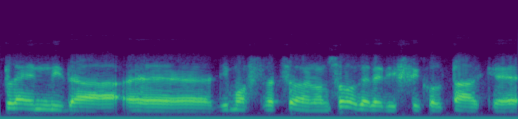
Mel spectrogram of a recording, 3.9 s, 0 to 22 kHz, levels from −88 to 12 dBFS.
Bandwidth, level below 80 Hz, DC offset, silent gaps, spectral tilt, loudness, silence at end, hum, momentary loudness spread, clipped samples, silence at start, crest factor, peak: 3.8 kHz; -68 dBFS; 0.7%; none; -7 dB/octave; -19 LUFS; 0 s; none; 6 LU; under 0.1%; 0.05 s; 14 dB; -4 dBFS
